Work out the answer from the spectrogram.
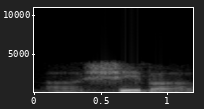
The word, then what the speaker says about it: Shiv: of you may know Shiva which is the the Sanskrit term for sacred mail is sometimes spelled SIV and pronounced Shiv and and I got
